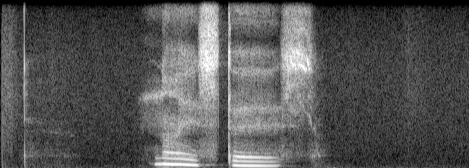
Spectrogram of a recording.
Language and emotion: Russian, sad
